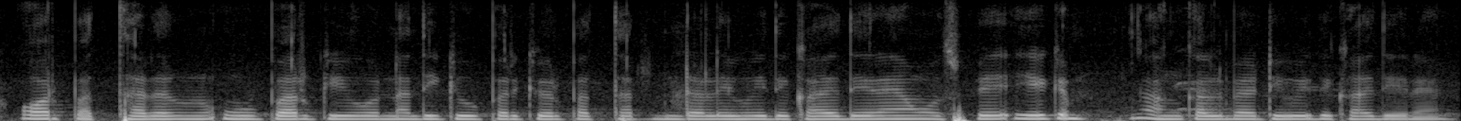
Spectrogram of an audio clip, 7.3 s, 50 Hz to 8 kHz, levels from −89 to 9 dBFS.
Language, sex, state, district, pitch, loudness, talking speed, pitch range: Hindi, female, Maharashtra, Sindhudurg, 205 Hz, -26 LUFS, 220 wpm, 205-215 Hz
